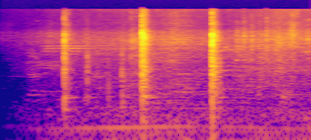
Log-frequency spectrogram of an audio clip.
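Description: Three light, sharp clicks about half a second apart from a screwdriver and hands on the plastic housing of a quartz heater, over a faint steady hum.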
